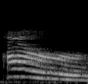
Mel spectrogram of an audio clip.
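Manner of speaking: loud pirate roar; roaring captain. Acted. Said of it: "roared the captain".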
